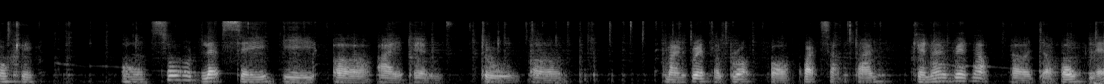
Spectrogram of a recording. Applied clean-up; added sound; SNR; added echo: neural mask model RNNoise.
